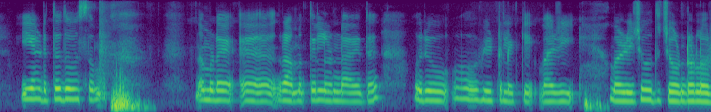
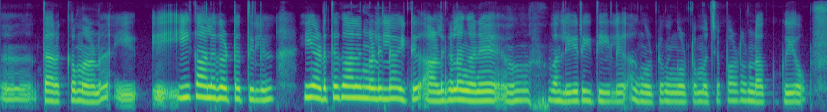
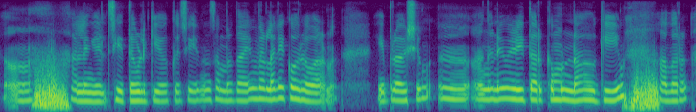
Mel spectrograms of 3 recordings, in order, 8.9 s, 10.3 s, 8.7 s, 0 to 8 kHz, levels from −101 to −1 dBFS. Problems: background sounds at intervals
